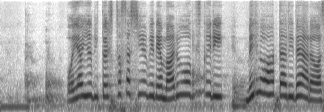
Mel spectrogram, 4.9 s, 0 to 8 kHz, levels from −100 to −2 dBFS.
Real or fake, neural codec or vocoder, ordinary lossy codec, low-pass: fake; codec, 16 kHz, 1 kbps, FunCodec, trained on LibriTTS, 50 frames a second; none; none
